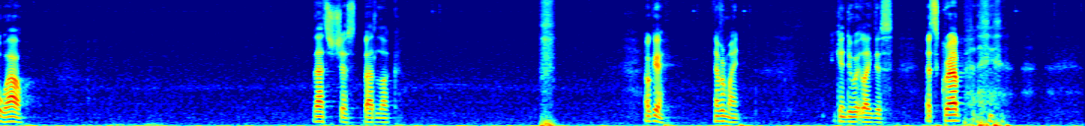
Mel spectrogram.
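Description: A young man talks calmly and closely into a microphone, in short bursts.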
